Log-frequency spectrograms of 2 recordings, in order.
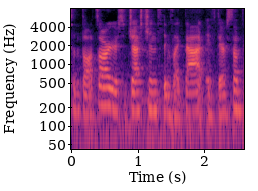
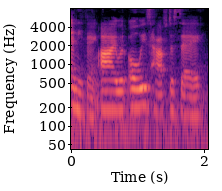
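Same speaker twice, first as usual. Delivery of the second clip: ordinary talk, nothing marked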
